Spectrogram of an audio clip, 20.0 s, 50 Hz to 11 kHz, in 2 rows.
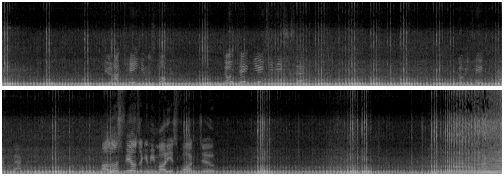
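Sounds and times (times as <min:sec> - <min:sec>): atv engines idling: 0:00.0 - 0:20.0.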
